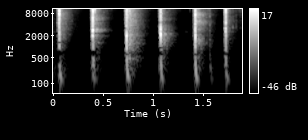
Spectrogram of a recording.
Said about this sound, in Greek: Σηκώνομαι όρθια, standing ovation και χειροκροτώ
